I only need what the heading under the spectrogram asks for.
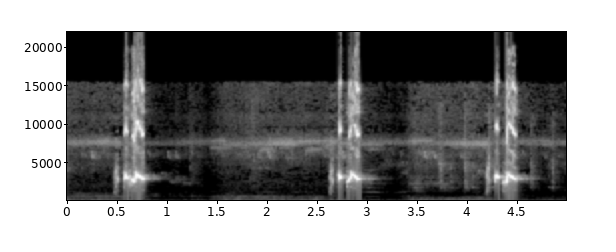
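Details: Sooty-headed bulbul in active song, calling a rival: three short, loud, bubbly warbled phrases, each under half a second, spaced about two seconds apart over a faint low rumble.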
